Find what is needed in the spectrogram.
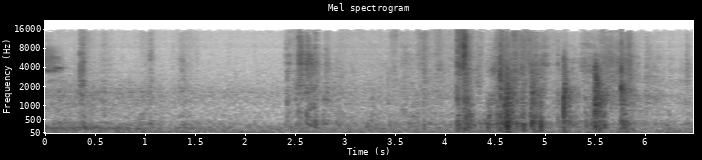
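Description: Rustling of paper while someone searches for a paper pattern sheet: a brief rustle about two seconds in, then a busier run of rustles and light knocks near the end.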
